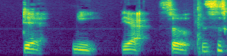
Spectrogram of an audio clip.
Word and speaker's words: Demi: looked it up and it's the opposite of the actress or musician whose name is spelled the same way. That person, she pronounces her name Demi, and this woman, who is the author of this and many other books, is Demi. Demi.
